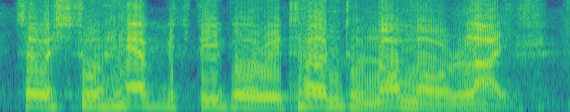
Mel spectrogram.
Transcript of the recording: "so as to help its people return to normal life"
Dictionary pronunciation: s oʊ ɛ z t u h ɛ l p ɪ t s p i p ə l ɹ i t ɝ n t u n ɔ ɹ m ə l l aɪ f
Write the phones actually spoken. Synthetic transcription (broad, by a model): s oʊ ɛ s t u h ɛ p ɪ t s p i p ə l ɹ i t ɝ n t u n ɔ m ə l l aɪ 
